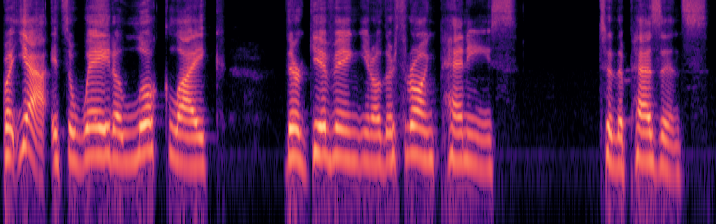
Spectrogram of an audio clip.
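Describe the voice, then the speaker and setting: A woman's voice: mid-range voice, slow pace, dry recording, studio quality. A woman on a discussion panel, arguing conversationally and hedging as she reasons through her points. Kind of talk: conversational argument.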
